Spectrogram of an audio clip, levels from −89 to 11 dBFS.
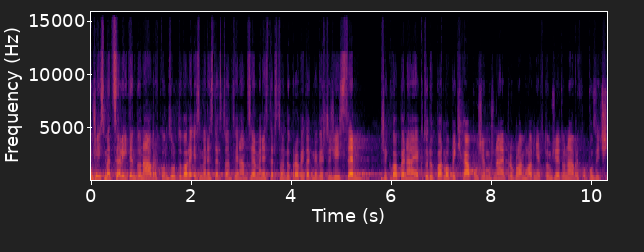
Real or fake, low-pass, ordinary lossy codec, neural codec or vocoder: fake; 14.4 kHz; Opus, 16 kbps; vocoder, 44.1 kHz, 128 mel bands every 512 samples, BigVGAN v2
